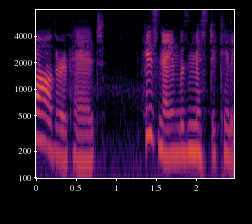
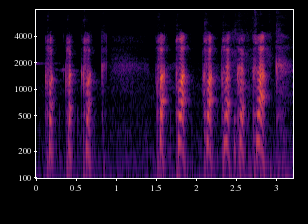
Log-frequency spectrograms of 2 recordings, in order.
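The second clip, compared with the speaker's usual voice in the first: hen clucking; 3 semitones higher than usual. A narrator's reading.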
